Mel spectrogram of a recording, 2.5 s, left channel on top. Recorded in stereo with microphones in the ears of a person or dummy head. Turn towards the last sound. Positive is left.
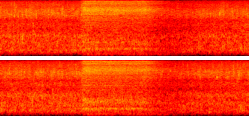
turn(degrees=-30)  # may be behind; listen again after turning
